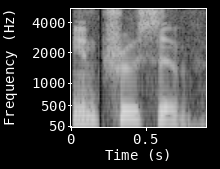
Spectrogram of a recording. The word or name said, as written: intrusive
